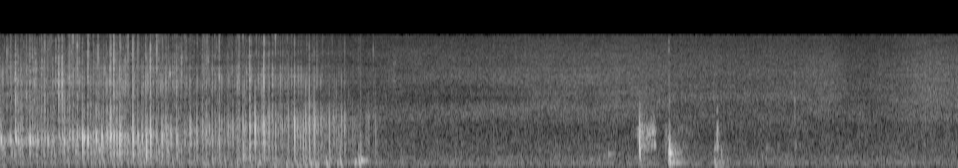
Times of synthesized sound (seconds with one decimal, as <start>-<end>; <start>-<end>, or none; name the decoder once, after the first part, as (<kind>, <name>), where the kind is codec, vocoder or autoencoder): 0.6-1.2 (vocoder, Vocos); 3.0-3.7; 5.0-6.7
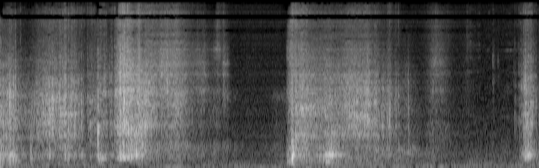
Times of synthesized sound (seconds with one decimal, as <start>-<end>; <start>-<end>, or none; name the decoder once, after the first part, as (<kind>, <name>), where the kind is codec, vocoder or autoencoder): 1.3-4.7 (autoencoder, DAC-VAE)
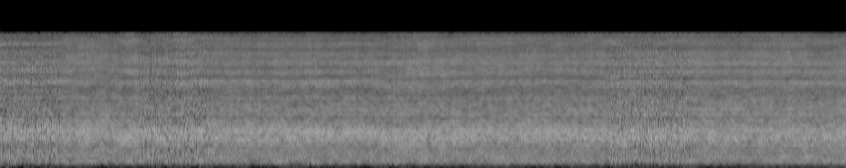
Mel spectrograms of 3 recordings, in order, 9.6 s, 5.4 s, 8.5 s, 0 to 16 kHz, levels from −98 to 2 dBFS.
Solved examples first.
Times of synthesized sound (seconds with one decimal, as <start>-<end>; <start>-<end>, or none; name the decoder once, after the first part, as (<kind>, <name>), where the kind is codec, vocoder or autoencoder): 0.6-1.4 (vocoder, Vocos); 2.1-6.1; 6.9-8.5

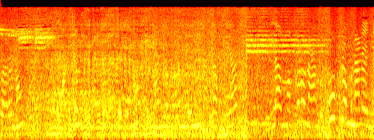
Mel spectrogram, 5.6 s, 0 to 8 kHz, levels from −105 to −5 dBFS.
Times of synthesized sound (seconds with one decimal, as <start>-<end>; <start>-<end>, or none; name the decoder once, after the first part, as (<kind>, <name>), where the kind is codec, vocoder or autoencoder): 0.7-2.3 (vocoder, HiFi-GAN)

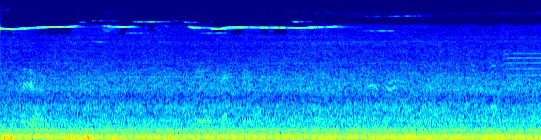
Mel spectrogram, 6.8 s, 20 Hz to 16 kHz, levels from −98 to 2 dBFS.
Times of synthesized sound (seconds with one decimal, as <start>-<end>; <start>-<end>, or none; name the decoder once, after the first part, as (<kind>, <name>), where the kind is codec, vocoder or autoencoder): none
